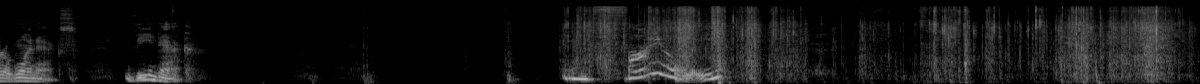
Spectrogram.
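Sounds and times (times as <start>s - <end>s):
packaging crinkling: 5.6s - 12.0s.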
